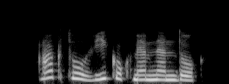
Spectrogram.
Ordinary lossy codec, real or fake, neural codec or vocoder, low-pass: Opus, 32 kbps; real; none; 5.4 kHz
